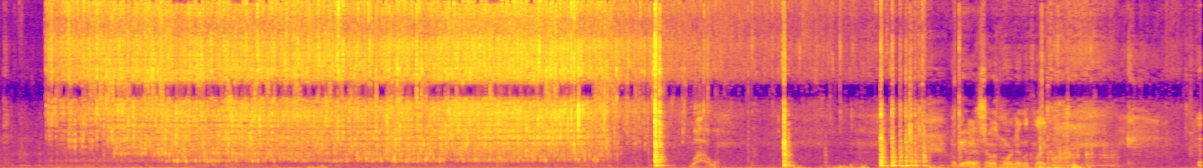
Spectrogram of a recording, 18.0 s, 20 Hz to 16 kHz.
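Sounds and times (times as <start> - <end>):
water pouring from tank: 0.7 - 10.6.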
